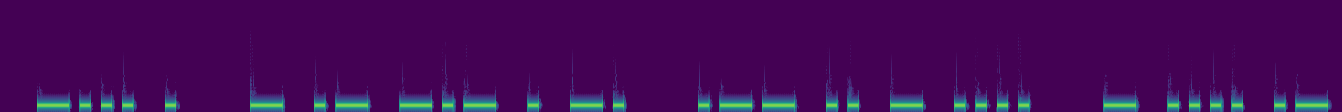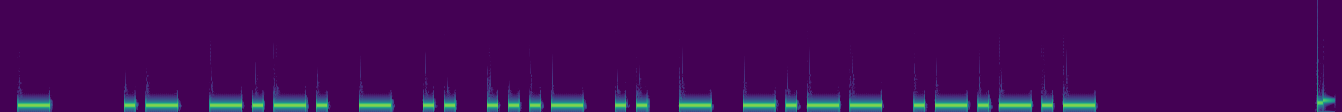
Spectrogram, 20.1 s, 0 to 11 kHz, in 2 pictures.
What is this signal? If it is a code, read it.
Morse code, heard as a keyed tone, about 15 wpm, 700 Hz. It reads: BE TAKEN WITH THAT ACTIVITY.
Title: Sentences from Top 1000 Words - Review Part 4 - 15wpm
